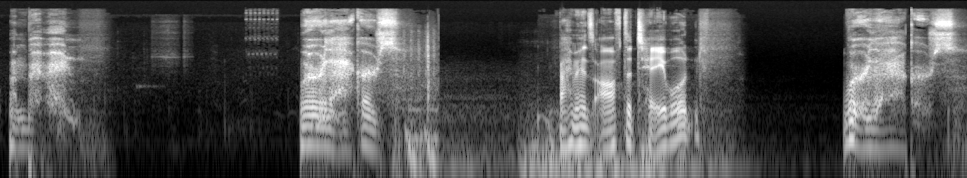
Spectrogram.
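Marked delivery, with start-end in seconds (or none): 0.1-4.0 Batman voice. Pretend. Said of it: "I could do the voice". 8.4-9.6 whispered Batman rasp. Pretend. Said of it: "don't I sound like Batman".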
